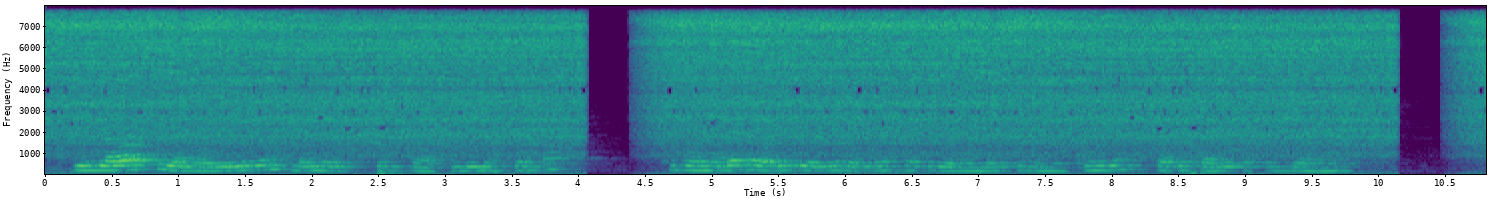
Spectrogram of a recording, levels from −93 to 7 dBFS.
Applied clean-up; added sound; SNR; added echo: none; Hiss; -4 dB; reverberation time 0.7 s.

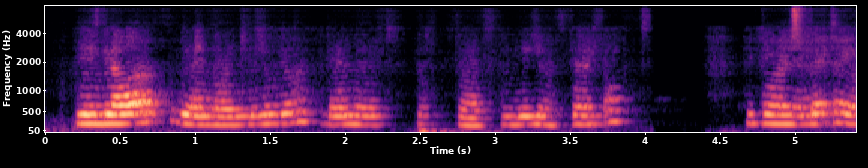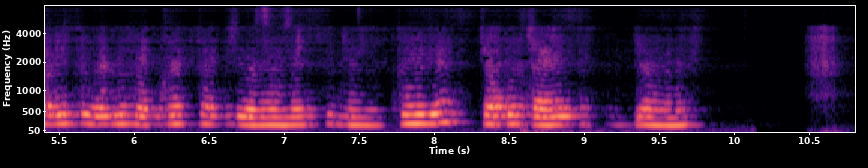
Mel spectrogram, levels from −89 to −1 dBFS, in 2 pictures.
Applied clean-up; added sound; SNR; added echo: neural mask model DeepFilterNet 3.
